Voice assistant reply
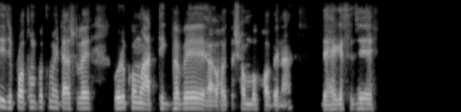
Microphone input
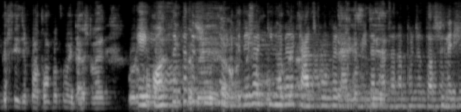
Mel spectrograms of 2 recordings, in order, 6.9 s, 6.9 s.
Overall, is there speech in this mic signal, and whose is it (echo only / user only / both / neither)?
both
